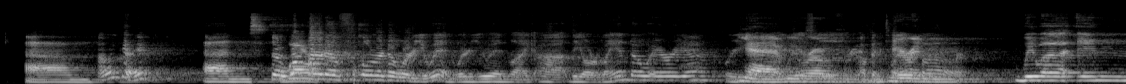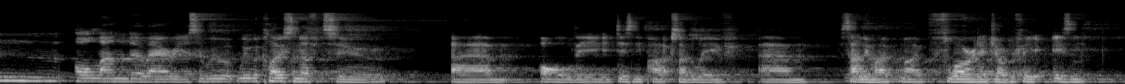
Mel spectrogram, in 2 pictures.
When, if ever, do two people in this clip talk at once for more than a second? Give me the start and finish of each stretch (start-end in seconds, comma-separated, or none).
7.3-9.6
